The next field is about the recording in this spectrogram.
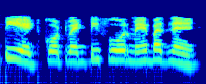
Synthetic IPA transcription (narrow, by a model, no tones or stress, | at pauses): ʈieːʈkoʈwɛ̃ɳʈifoːɾmẽbɐd͡ʒ̪lẽː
